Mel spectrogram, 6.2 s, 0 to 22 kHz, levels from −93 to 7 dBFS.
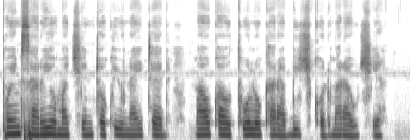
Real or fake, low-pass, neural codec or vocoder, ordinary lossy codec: fake; none; vocoder, 44.1 kHz, 128 mel bands, Pupu-Vocoder; none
